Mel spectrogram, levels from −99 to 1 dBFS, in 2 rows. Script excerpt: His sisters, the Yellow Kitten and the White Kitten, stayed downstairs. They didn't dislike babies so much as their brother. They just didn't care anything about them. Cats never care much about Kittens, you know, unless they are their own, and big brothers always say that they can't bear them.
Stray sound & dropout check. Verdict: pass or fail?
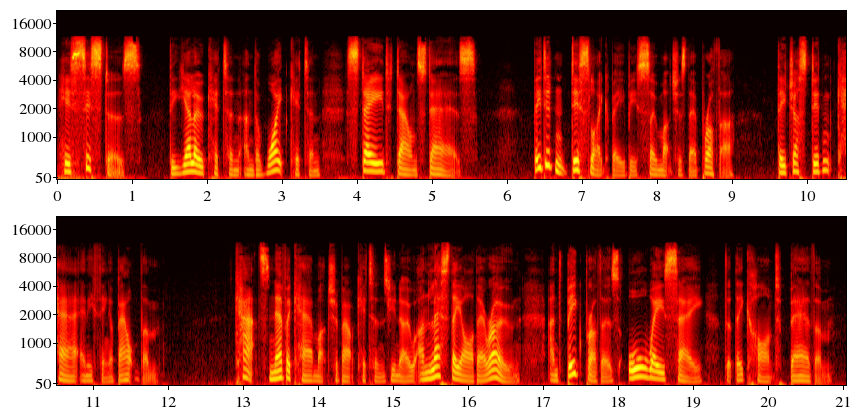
pass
